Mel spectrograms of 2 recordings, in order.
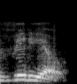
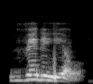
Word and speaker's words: video: It's a video. Video for free. Tama. Video. 3 lang pala. 3 syllables. V-D-O. Video. Video.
